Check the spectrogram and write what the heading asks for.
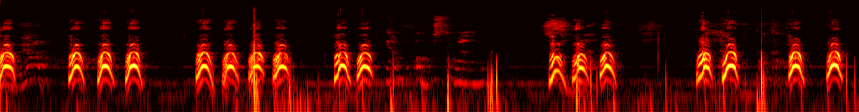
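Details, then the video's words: A Basset Hound keeps barking steadily in clusters of three or four sharp, tonal barks, with brief pauses and faint clicks and knocks between groups. "Basset Hound is Barking"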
